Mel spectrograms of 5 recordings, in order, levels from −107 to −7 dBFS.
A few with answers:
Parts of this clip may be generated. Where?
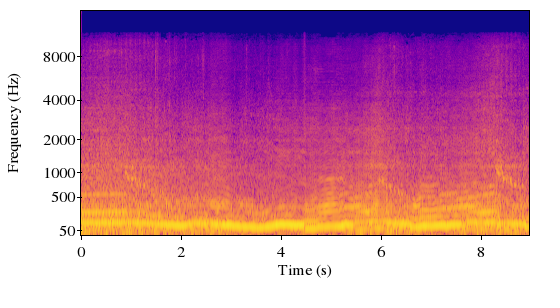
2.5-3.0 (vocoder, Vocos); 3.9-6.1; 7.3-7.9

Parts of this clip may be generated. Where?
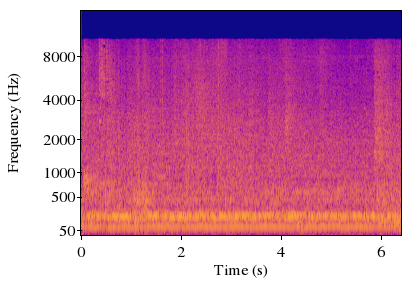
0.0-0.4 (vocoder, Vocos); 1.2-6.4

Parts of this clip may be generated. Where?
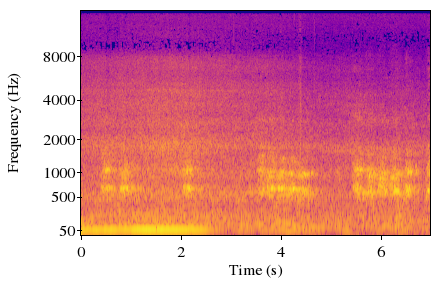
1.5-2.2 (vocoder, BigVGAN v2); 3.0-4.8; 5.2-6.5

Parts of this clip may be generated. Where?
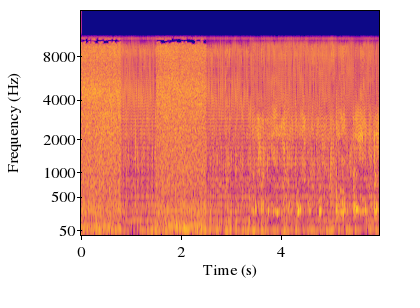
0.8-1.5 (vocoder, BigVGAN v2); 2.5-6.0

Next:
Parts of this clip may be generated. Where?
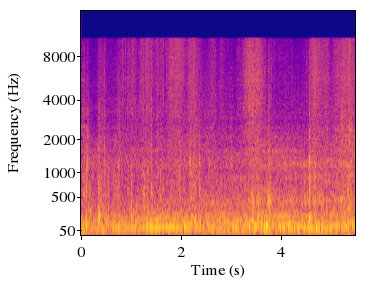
none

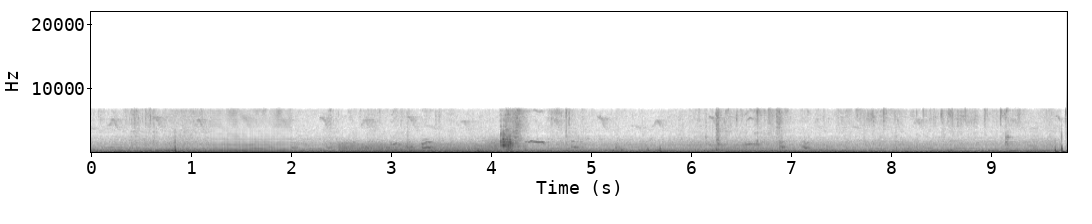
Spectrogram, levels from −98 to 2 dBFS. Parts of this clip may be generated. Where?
1.2-2.0 (vocoder, Vocos)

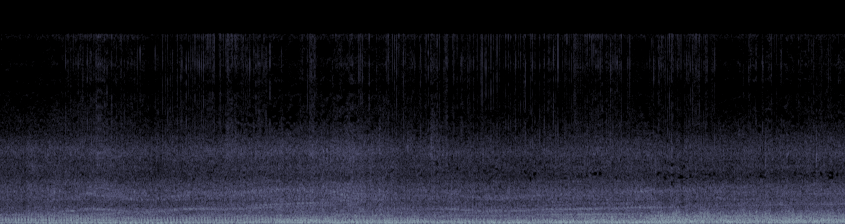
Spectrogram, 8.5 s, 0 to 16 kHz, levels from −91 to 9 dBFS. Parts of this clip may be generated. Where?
0.0-8.5 (vocoder, BigVGAN v2)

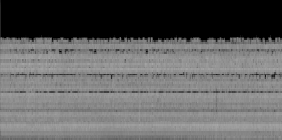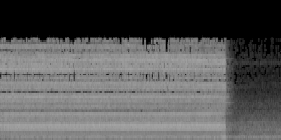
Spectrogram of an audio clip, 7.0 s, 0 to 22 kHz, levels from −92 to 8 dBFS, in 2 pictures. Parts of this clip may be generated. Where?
none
